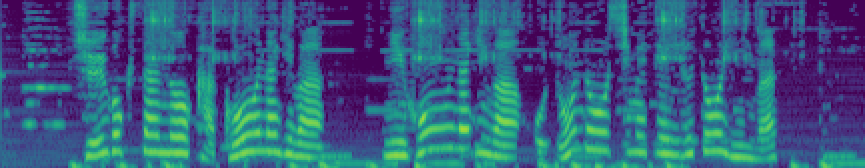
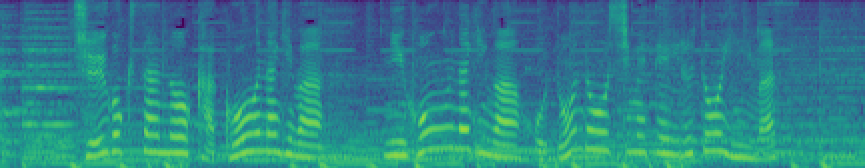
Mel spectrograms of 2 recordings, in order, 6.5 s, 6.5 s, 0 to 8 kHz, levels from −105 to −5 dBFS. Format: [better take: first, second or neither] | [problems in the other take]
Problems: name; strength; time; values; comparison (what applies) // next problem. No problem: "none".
second | noise reduction (classical method spectral subtraction)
